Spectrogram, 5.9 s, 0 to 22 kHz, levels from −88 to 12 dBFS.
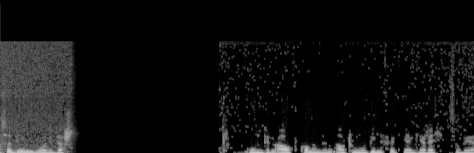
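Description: Overdone noise removal runs throughout: an over-strong noise reducer cuts frequency bands near its noise estimate, leaving twinkling specks in near-silence. From 0.89 to 2.75 s, a brief fading buzz or hiss gives way to about 1.8 s of silence, likely a long network dropout. Speech resumes with that stretch lost.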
